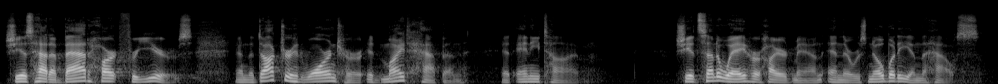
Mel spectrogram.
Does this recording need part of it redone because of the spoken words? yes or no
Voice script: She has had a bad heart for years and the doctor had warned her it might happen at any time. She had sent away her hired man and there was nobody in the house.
no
